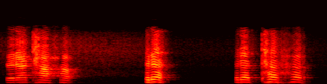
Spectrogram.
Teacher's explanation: It's not Rathaha, it's Rathaha only. Just the aspiration has to be given for the Thakara.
